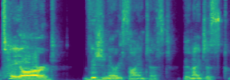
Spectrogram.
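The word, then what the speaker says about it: Teilhard: that all of these things are connected um Tayard was a scientist um who loved I mean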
